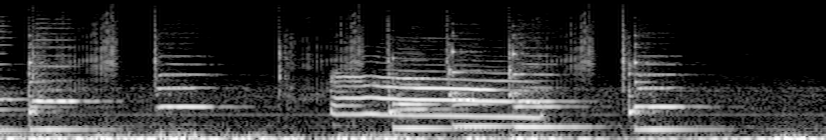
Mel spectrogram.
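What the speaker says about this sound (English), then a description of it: "A cat?" A cat meows repeatedly in the visual novel game If My Heart Had Wings, with several drawn-out tonal meows over an ongoing music bed, clear and steady.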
